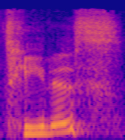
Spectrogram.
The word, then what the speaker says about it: Tidus: I believe it's pronounced Tidus, but I would rather say Tidus if you're going to ask me.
